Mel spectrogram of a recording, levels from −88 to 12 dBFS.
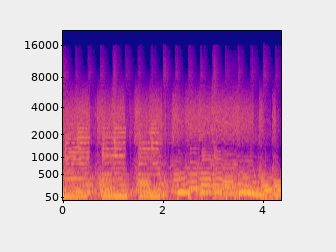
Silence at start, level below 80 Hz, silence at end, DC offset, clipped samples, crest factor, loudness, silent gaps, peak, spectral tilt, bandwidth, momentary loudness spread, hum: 0 s; -20 dBFS; 0 s; 1%; under 0.1%; 12 dB; -14 LUFS; none; -2 dBFS; -6.5 dB/octave; 13 kHz; 3 LU; none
